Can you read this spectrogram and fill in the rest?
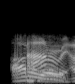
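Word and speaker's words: Honoré: Honore.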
